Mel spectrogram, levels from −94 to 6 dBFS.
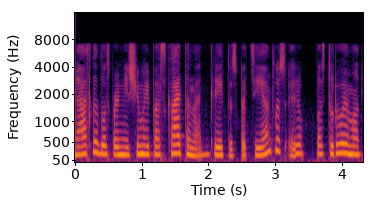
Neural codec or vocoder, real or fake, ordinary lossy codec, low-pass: codec, 16 kHz, 1 kbps, FreqCodec, larger model; fake; AAC, 64 kbps; 7.2 kHz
